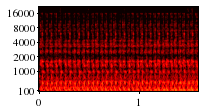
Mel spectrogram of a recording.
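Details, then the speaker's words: Restored small Stirling engine with no exhaust: quick, even chuffing at about 17 beats a second, drifting slightly faster and slower because of an uneven burner flame; it runs smoothly. "so guys the engine as you can see is going perfectly now focus hasn't been run for a while"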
